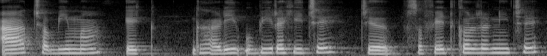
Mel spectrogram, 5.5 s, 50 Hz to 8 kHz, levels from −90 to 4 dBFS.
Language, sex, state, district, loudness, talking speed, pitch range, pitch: Gujarati, female, Gujarat, Valsad, -22 LUFS, 130 wpm, 200-225 Hz, 215 Hz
